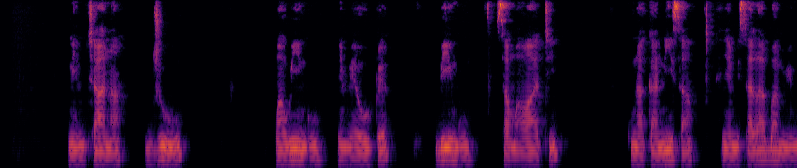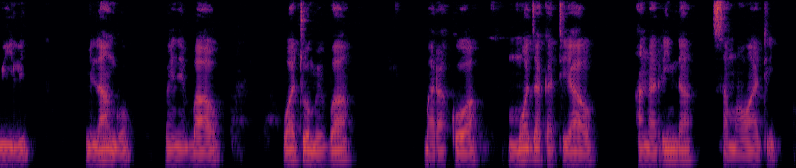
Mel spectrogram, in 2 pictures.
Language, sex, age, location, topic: Swahili, male, 18-24, Mombasa, government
